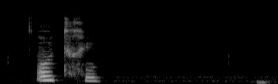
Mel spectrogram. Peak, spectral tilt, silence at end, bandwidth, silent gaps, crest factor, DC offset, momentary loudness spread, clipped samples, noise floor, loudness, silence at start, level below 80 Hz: -12 dBFS; -5 dB/octave; 0.1 s; 11 kHz; none; 24 dB; under 0.1%; 15 LU; under 0.1%; -69 dBFS; -32 LUFS; 0.35 s; -64 dBFS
